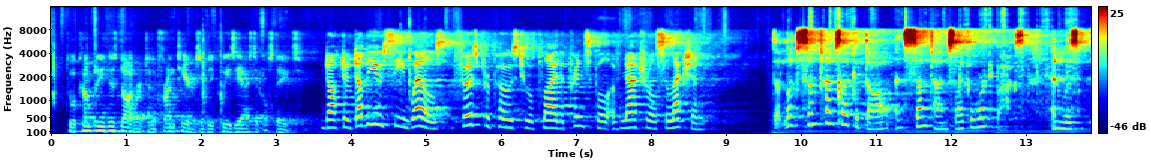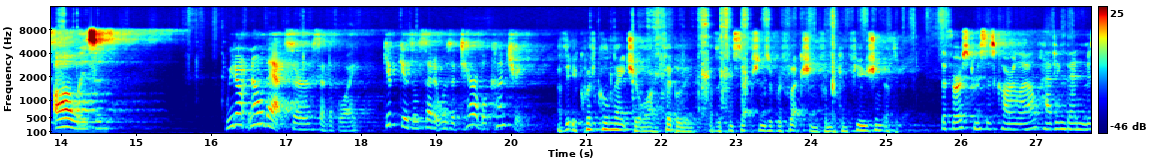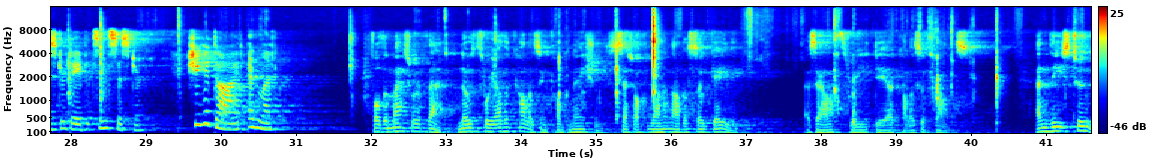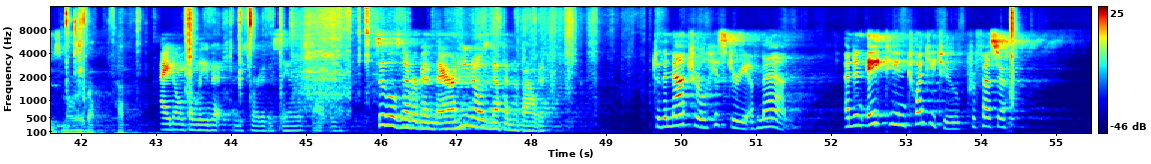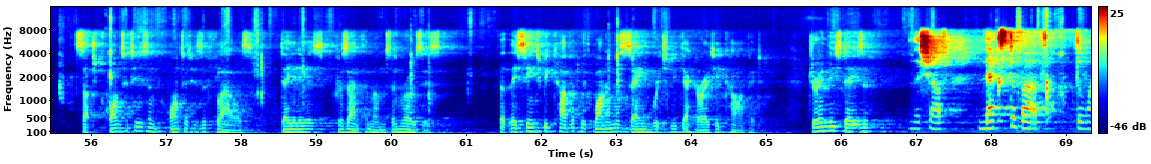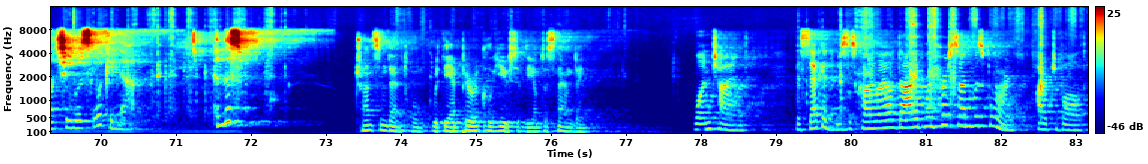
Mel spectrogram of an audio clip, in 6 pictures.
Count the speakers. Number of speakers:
seven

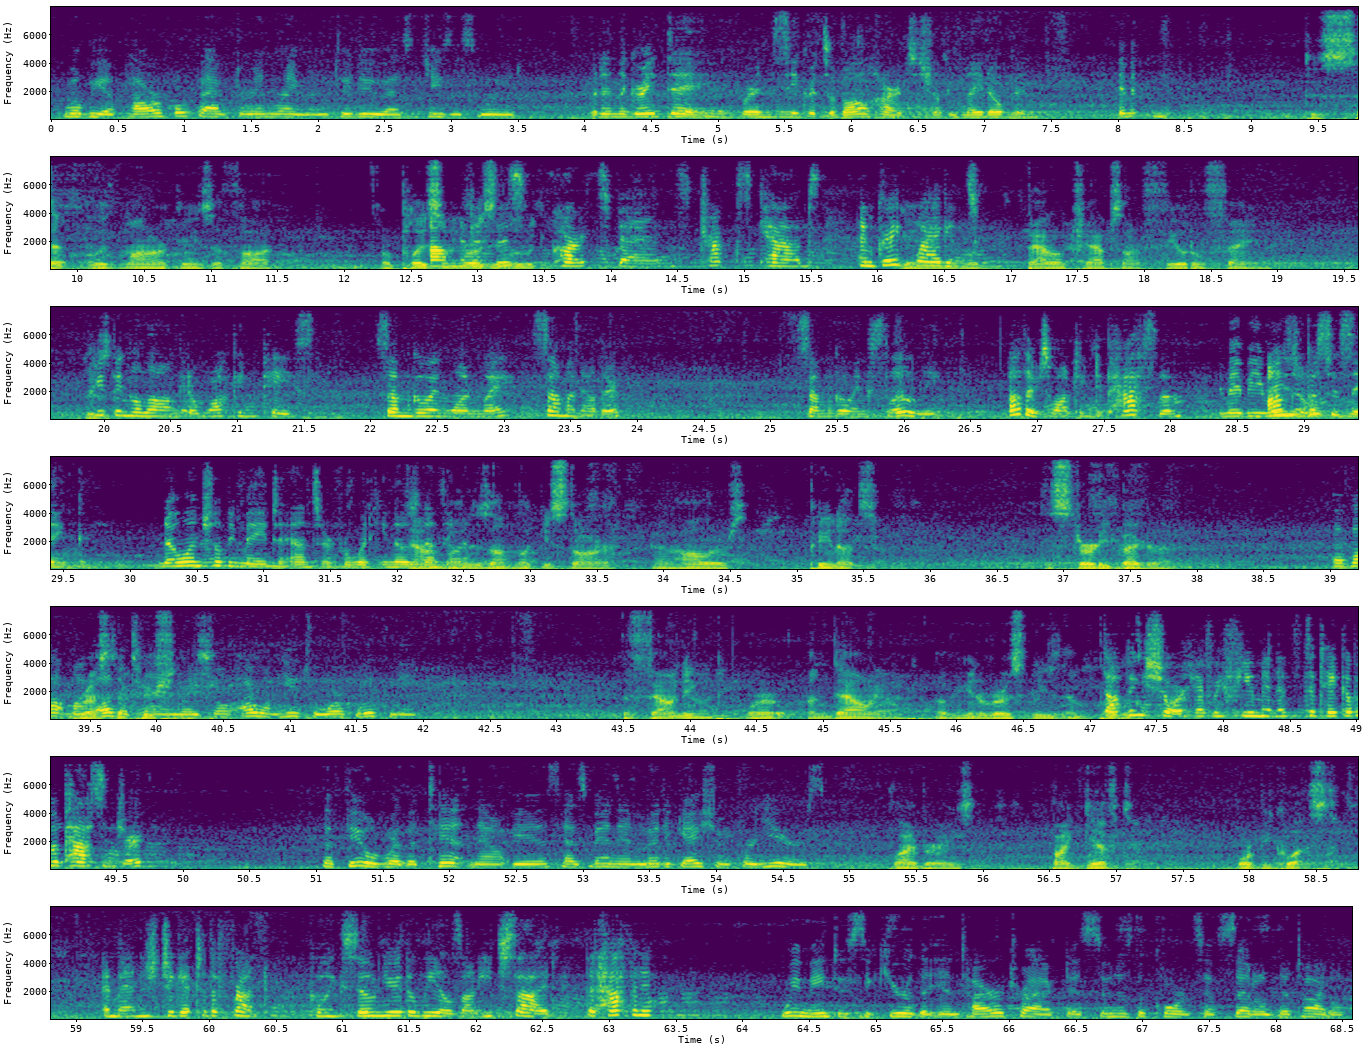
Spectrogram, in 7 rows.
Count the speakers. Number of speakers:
four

